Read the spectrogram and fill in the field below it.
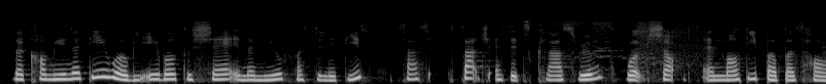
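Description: No technical faults can be heard anywhere in the speech recording, and the signal stays continuous and steady throughout.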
